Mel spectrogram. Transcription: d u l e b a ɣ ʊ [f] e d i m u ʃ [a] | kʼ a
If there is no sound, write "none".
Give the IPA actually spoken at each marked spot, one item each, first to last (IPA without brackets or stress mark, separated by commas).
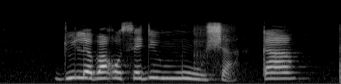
s, a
